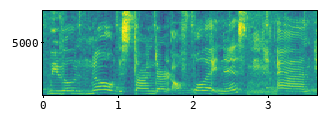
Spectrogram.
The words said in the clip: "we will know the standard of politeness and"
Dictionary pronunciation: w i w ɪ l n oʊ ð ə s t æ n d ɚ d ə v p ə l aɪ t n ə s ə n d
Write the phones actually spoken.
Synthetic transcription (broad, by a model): w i w ɪ l n oʊ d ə s t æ n d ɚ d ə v p ə l aɪ t n ə s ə n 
